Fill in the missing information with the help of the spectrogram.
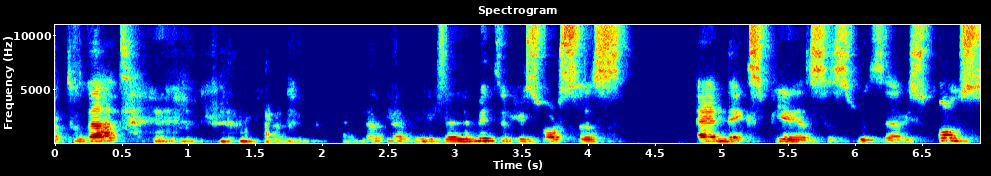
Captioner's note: laughs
